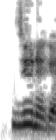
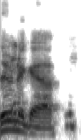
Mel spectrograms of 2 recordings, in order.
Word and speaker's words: Zuniga: Is that how you pronounce his last name? Zuniga, yes. I pronounced it Zuniga too, so no worries.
